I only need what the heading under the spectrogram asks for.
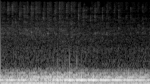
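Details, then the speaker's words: Fast cold idle right after start of a V8-swapped BMW E46, with a newly fitted alternator spinning. There is no coolant in it yet and leftover oil is still burning off. A deep, even V8 hum with no belt squeal or chirp: healthy normal running. "Woo! Alternator's spinning, that's something. That's all looking good."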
